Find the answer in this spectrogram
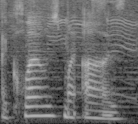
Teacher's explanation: Close 这个 D 哈，不管它是读 t 还是读 d，后面跟着这个鼻音，它都可以失去爆破。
